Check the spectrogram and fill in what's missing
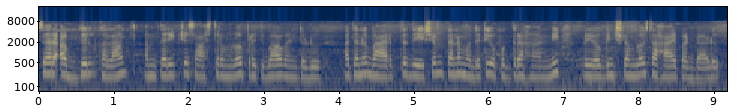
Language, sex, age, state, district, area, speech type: Telugu, male, 45-60, Andhra Pradesh, West Godavari, rural, spontaneous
